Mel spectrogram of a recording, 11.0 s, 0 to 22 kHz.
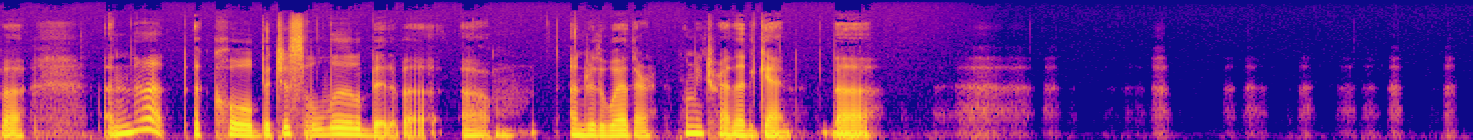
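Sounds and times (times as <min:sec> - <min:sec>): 
speech: 0:00.0 - 0:06.6
person demonstrating a fearful breath with a gasp: 0:00.2 - 0:00.8, 0:07.2 - 0:11.0.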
